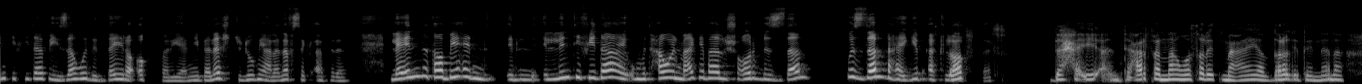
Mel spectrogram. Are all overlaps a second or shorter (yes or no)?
yes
